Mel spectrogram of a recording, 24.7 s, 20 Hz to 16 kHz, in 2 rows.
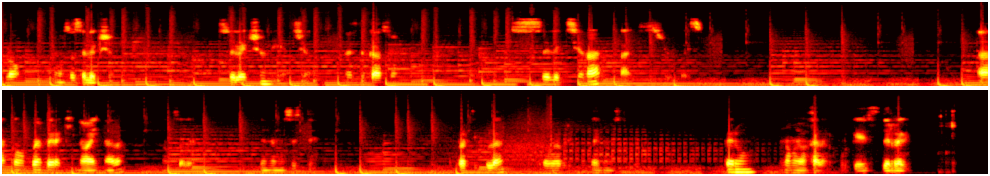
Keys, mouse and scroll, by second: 0.1 click, 1.6 click, 2.9 click, 7.3 click, 13.8 click.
